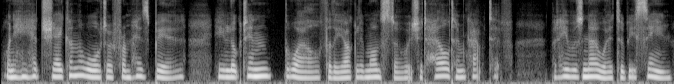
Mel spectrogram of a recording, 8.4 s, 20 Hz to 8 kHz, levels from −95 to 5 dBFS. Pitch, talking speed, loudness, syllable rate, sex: 195 Hz, 215 wpm, -16 LUFS, 5.3 syllables/s, female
